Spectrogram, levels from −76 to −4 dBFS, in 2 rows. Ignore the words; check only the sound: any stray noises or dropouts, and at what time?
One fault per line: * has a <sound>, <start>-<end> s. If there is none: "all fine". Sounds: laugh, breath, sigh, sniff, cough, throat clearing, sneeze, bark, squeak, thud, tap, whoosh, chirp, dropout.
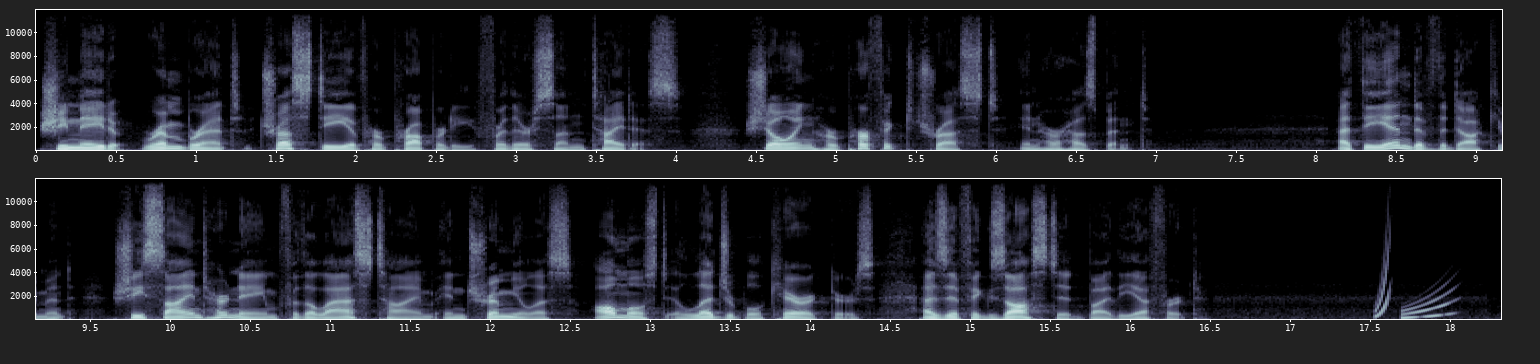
* has a chirp, 17.5-18.1 s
